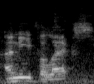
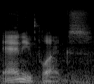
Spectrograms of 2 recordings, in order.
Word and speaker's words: Aniplex: it goes Anipolex. Anipolex. Well, that's just silly. I can't believe that Sean has finally joined the 21st It's spelled- century. It's spelled Aniplex. That's Aniplex.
